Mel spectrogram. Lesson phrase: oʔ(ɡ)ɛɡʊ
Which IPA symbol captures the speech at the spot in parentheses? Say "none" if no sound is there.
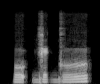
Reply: ɡ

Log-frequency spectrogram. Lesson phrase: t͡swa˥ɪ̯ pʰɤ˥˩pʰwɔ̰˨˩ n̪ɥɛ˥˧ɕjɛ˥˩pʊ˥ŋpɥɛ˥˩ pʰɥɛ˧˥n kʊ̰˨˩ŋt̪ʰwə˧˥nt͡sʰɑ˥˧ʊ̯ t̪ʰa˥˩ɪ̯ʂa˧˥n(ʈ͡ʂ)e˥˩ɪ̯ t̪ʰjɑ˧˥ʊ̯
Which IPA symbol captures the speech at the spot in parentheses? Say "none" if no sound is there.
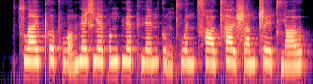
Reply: ʈ͡ʂ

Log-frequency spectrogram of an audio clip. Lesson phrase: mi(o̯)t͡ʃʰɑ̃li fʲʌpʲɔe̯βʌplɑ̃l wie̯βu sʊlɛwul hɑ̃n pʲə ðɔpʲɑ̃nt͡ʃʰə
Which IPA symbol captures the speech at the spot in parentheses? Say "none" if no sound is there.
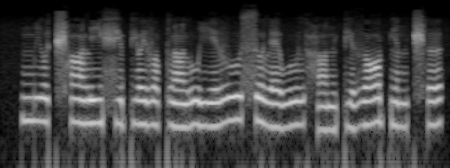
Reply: o̯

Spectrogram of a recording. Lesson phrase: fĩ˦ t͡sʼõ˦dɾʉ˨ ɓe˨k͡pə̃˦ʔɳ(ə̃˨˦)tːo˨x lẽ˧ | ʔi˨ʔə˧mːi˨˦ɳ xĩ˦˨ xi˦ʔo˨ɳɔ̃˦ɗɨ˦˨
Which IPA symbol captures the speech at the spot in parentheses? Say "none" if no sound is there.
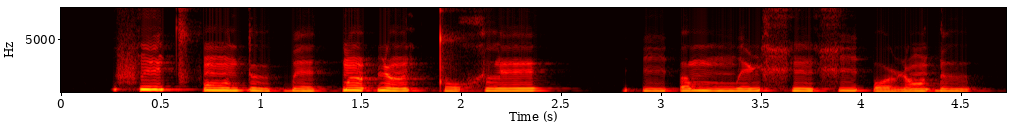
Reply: ə̃˨˦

